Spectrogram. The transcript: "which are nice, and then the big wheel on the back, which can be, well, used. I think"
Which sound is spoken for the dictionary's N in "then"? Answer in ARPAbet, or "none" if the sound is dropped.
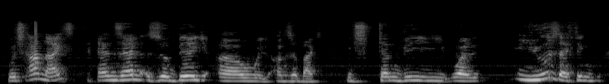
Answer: N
